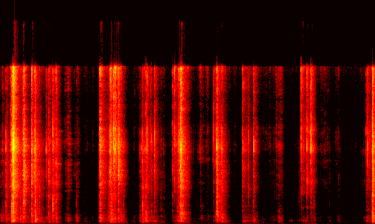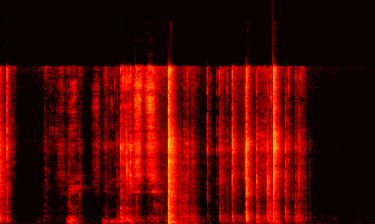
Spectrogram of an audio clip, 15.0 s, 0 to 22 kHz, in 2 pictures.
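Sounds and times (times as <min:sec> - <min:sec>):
plastic and metal parts rattling: 0:00.0 - 0:07.8, 0:11.0 - 0:13.9.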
